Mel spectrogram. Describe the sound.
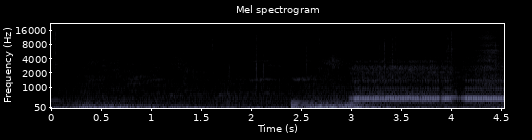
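A telephone ringing tone during a call: a steady, buzzing electronic tone starts partway through and holds to the end, after a stretch of muffled background noise.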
